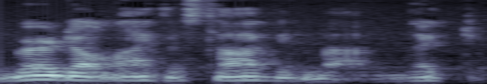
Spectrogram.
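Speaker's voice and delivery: plain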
